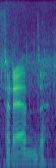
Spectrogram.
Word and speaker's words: Fred: but it's probably cool in Norway it's just Fred oh okay you just turn around the r to R say R scream it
